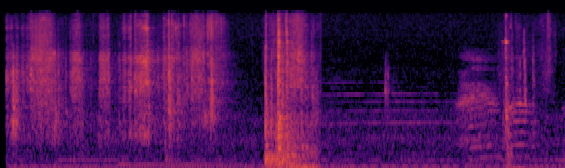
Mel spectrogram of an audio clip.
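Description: Scissors cutting paper in a run of quick snips, then a single thump about two seconds in, the loudest sound.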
